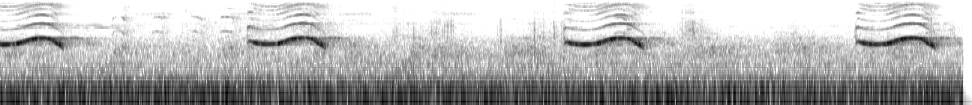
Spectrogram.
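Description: Asian koel giving four loud, whistled notes that swoop up and fall back, repeated about every two seconds over a steady low rumble.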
